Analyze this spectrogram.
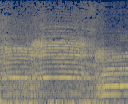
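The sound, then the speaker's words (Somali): Livestock bleat at a slaughter yard in Djibouti, with loud, wavering, nasal sheep- or goat-like cries with rich overtones. A fresh bleat breaks in near the end over a continuous low background. “VOA ayaa soo booqatay xeradaasi dabaaxada xoolaha lagu qalo ee magaalada Djibouti”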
